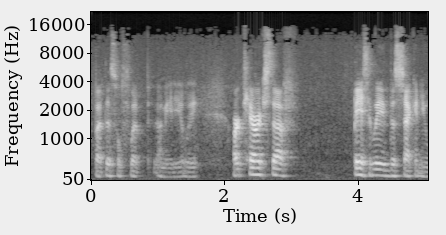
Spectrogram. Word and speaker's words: Arc'teryx: This is pronounced either Arc'teryx or Arc'teryx. I've typically heard Arc'teryx, and that is the emblem.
